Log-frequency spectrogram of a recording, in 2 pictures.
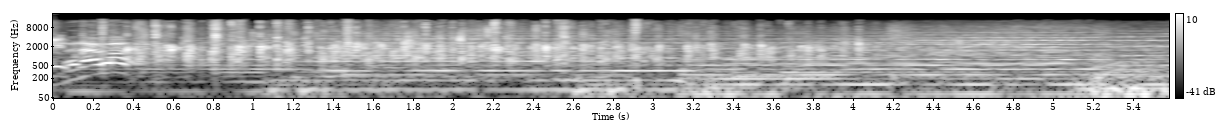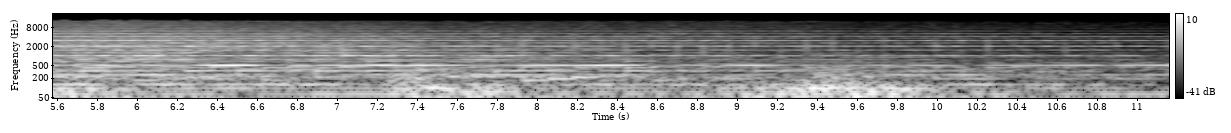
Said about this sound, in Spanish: Un aplauso para Jesús Mohan Sala.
